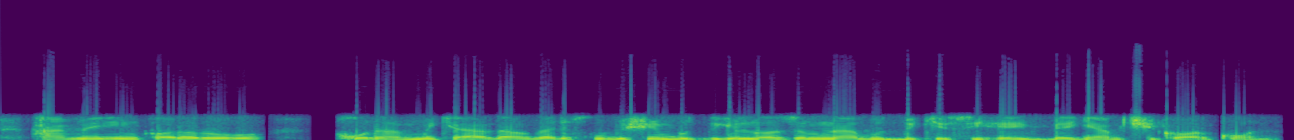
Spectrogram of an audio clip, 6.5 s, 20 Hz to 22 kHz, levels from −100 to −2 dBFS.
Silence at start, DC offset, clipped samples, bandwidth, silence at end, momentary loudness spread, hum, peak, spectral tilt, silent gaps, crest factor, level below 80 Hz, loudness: 0 s; under 0.1%; under 0.1%; 6 kHz; 0.1 s; 4 LU; none; -6 dBFS; -8.5 dB/octave; none; 12 dB; -58 dBFS; -20 LUFS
